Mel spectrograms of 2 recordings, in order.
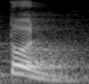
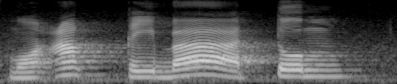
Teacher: Maka ulama mengandaikan tanwin itu digabungkan ke dalam mim. Tanwin itu dimasukkan ke dalam mim. Bila dimasukkan, mim tu pula ada sabdu.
